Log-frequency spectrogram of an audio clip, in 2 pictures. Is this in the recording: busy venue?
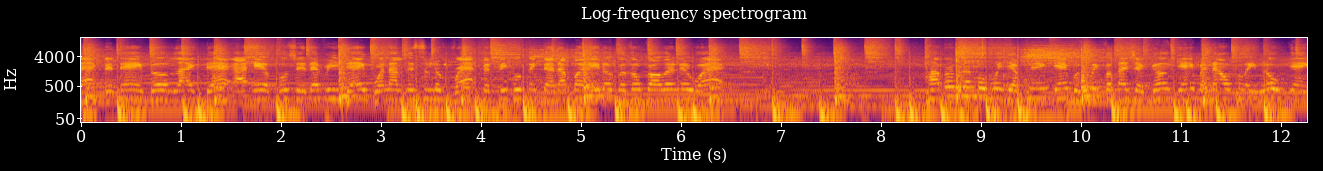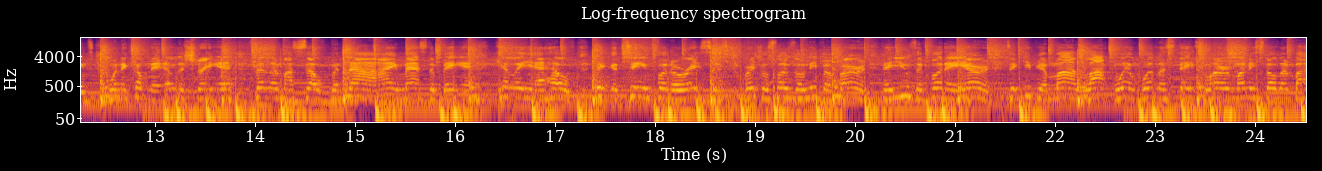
yes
